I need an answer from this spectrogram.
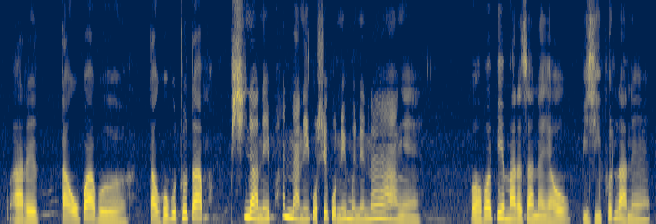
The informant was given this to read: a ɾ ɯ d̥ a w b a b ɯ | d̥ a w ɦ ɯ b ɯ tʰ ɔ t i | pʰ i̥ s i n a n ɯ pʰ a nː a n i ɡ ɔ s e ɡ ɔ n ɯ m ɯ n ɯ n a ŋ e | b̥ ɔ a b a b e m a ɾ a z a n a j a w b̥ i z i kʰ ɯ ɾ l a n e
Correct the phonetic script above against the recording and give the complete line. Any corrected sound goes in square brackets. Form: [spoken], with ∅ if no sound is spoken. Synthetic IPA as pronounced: a ɾ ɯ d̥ a w b a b ɯ | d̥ a w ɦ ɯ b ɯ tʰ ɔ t [a] | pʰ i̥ s i n a n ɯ pʰ a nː a n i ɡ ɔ s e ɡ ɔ n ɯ m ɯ n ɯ n a ŋ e | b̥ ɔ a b a b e m a ɾ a z a n a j a w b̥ i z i [pʰ] ɯ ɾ l a n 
